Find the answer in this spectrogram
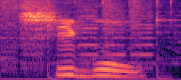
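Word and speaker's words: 지구: sounds ch for example look at this word guys chigu we have a Chhieut in the beginning has combined to i so it is pronounced chi and then i have Khiyeok which is combined to u ku or gu because it is in the middle I say gu chigu with means earth if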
